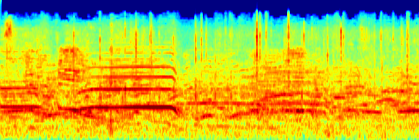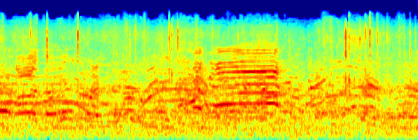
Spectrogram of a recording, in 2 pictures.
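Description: Several spectators shouting and cheering for runners going by on a track, voices overlapping, with a long drawn-out yell about a second in and another near the end.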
